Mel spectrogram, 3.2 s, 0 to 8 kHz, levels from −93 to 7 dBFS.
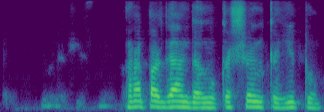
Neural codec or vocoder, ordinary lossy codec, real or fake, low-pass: codec, 16 kHz, 2 kbps, FreqCodec, smaller model; none; fake; none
